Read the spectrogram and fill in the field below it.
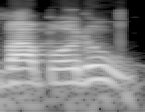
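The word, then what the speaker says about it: Vaporú: poem is no vaporu papodu is pronounced vaporu like loud or chew the label for vaporu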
